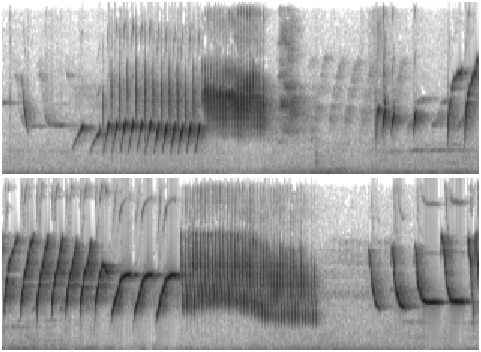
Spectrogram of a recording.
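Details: A Belgian canary sings several tours: fast rattling trills of rising and falling notes and a harsh, buzzy, sustained section, separated by short silences. A faint low hum runs in the background.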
